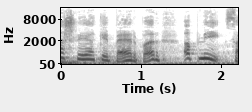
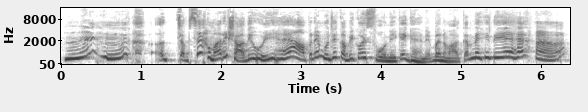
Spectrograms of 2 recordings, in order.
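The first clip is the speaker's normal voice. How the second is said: higher-pitched pouty complaint; wheedling wife; 4 semitones higher than usual. Acted. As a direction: whine for a present.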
